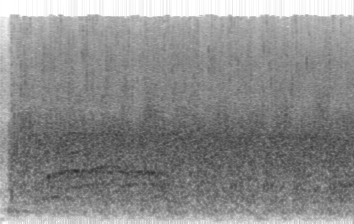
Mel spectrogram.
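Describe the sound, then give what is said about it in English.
A burst of audience applause for a guest, steady and full throughout, many hands clapping together in a dense, sustained wash from a live crowd. “And actually, before we do that, let's just hold for applause for our, our fantastic guest, please.”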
